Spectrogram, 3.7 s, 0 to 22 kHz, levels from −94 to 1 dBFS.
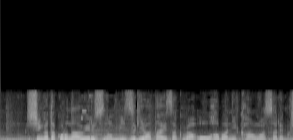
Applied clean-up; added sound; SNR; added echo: none; none; none; none.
